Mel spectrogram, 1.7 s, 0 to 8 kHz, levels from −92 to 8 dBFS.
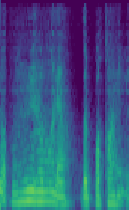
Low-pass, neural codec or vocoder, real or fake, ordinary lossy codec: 7.2 kHz; codec, 44.1 kHz, 0.9 kbps, DAC; fake; none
